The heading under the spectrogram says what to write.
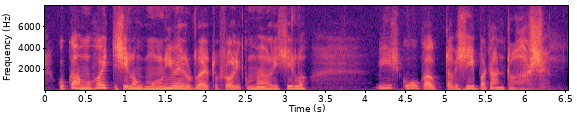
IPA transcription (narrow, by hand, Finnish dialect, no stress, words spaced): kukɑˑ mu hoitːi silːoŋ ku mul̆ niʋeltuleˑtus oˑli ku mæː oli silːo ʋiːs kuːkɑutːɑ ʋesiˑpɑrɑntolɑs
